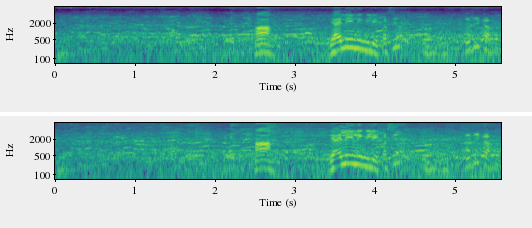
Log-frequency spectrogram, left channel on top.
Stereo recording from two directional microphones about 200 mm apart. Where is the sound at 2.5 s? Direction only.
5° left (ahead or behind).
